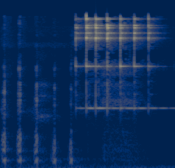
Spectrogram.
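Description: Laughter, then about a second in a small glazed ceramic hand bell rings with a quick run of clapper strikes and a clear, high, steady ring; its loose clapper has just been put back in.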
